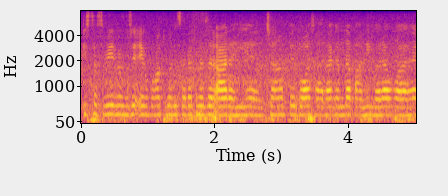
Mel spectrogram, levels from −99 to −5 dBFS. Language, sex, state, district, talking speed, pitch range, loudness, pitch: Hindi, female, Chandigarh, Chandigarh, 250 wpm, 220-230 Hz, -17 LUFS, 225 Hz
